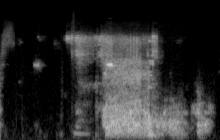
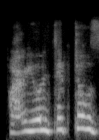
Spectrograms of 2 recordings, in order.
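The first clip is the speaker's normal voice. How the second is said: usual speaking voice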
